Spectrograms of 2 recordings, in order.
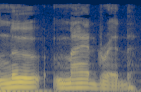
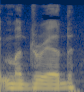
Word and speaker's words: New Madrid: they pronounce it the New Madrid, but it's actually Madrid fault line, which is the Mississippi River.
